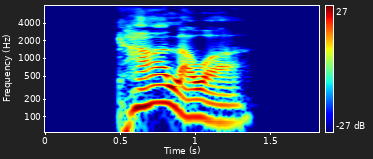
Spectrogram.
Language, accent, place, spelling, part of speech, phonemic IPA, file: German, Germany, Berlin, Kalauer, noun, /ˈkaːlaʊ̯ɐ/, De-Kalauer.ogg
- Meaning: 1. corny pun 2. mediocre joke, a groaner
